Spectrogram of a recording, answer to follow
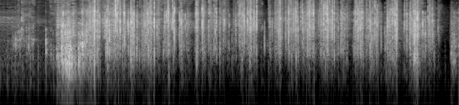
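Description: Anti-static bag crinkling and rustling in the hands as a circuit board is slid out of it: an irregular run of crackles that stops just before the end.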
